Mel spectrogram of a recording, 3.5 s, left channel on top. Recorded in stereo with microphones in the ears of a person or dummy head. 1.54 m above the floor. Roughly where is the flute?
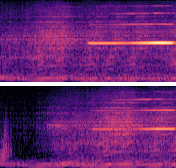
Left.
